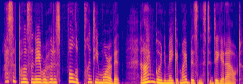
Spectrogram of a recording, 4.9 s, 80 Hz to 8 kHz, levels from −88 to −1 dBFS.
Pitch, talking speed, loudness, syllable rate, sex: 250 Hz, 295 wpm, -17 LUFS, 7.5 syllables/s, female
